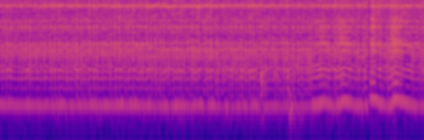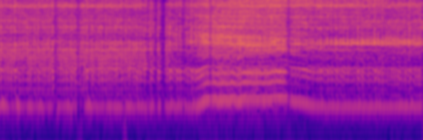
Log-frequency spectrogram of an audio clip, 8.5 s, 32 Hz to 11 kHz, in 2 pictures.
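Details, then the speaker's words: Schumacher XTR-3E nitro stadium truck on first fire-up restart, no preheat, engine very cold: small high-pitched engine wavers and stays low in revs, struggling to pick up speed; mixture beyond rich, no more RPM, needs leaning out. "oh yeah it was beyond rich I couldn't get any more RPM I'm going to lead it more okay that was an indication of richness"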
